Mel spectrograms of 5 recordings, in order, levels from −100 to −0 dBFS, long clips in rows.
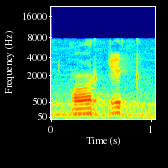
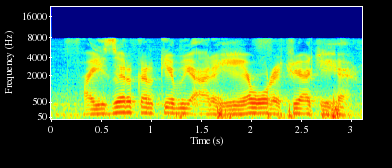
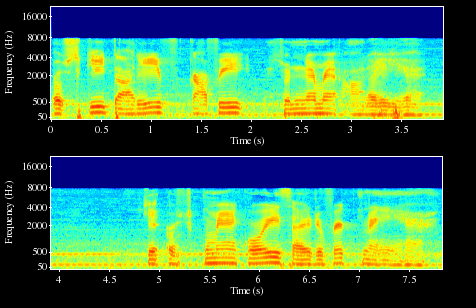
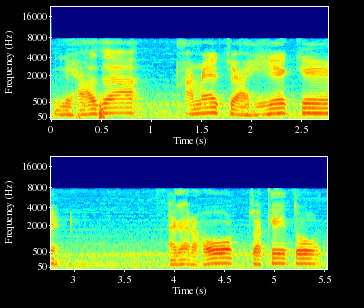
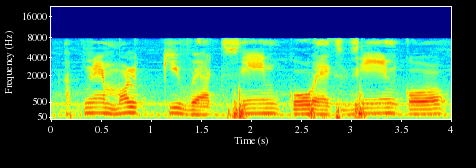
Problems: constant background noise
